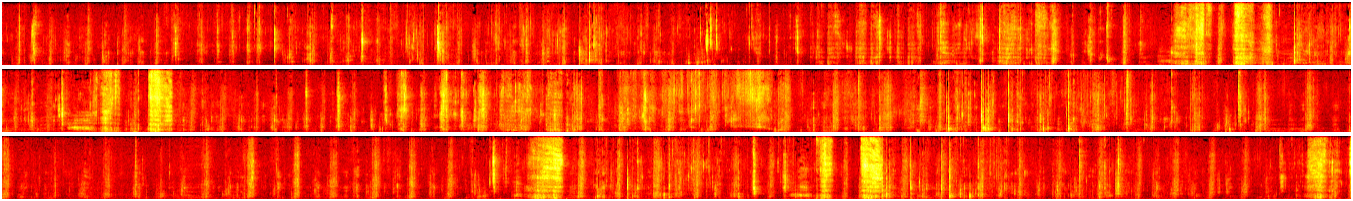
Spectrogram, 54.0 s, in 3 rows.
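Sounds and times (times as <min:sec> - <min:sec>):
person chewing and crunching food: 0:00.0 - 0:53.9
wet mouth noises: 0:12.4 - 0:20.4.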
